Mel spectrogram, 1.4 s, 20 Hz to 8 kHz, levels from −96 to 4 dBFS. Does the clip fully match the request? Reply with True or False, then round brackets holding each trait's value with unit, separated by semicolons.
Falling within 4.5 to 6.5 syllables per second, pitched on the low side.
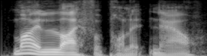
True (5.0 syllables/s; 110 Hz)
